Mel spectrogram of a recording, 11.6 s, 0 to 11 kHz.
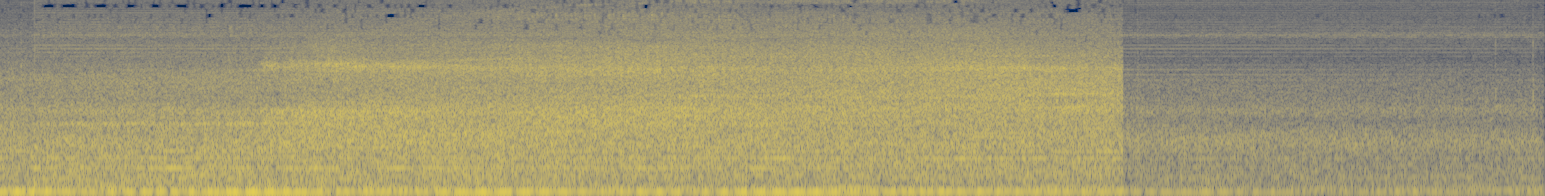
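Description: Class 37 diesel locomotive's English Electric V12 engine running steadily, with a thin high steady whistle over it from about two seconds in. After about eight seconds the louder sound cuts off abruptly, leaving a quieter steady engine sound.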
